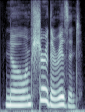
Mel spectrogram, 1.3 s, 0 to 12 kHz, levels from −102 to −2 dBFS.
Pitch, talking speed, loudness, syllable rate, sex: 230 Hz, 235 wpm, -13 LUFS, 5.5 syllables/s, female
